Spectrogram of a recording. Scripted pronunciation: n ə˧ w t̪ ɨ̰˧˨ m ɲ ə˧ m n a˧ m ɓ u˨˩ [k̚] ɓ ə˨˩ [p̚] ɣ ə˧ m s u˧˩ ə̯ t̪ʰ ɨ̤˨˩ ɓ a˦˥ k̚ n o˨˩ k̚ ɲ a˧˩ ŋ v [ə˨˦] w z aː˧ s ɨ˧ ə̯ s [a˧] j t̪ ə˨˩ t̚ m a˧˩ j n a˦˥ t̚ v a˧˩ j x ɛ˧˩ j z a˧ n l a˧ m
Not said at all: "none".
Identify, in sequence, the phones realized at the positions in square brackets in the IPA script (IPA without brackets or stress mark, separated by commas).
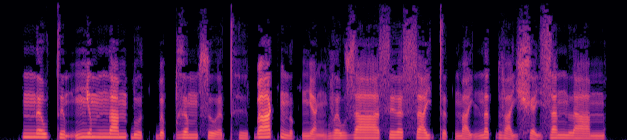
t̚, p̚, ə˧, a˧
